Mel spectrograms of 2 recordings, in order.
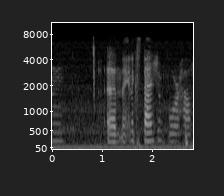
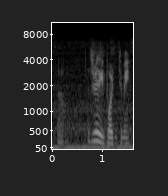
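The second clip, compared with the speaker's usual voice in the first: usual speaking voice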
